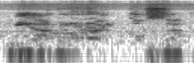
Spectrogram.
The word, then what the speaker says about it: Villaraigosa: Roll your R's. Roll it right. Antonio Villaraigosa used to be mayor here in Los Angeles.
